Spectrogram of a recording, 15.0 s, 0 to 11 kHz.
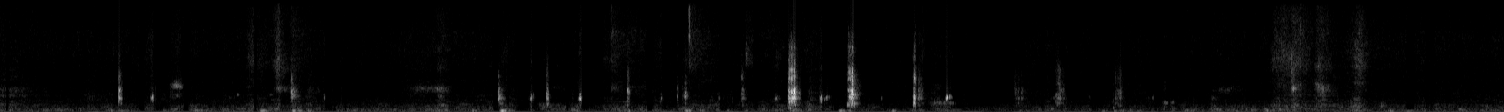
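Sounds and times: faint clicks and taps: 0:01.1 - 0:03.4, 0:04.2 - 0:15.0.

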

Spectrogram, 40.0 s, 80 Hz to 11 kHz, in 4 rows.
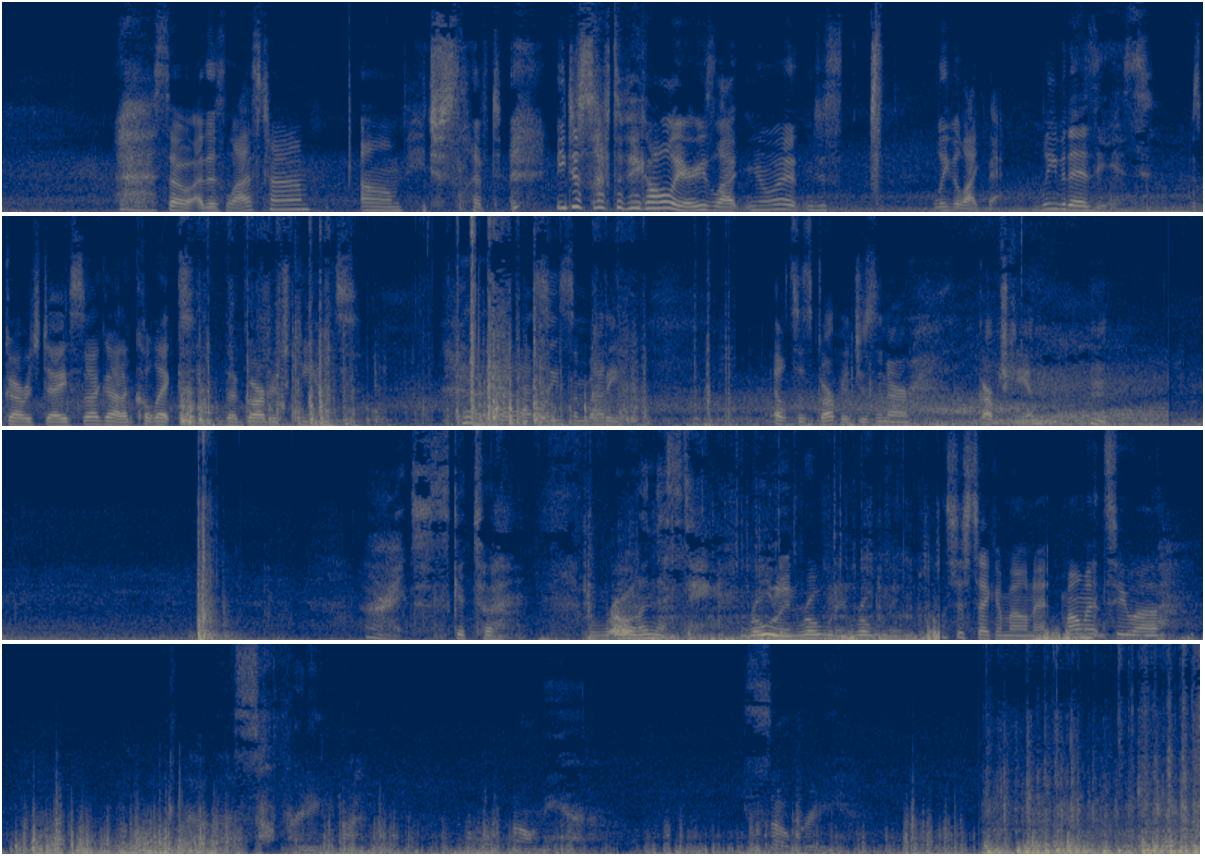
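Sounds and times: garbage can wheels on gravel: 0:10.0 - 0:16.9, 0:21.0 - 0:28.0, 0:38.2 - 0:40.0
garbage cart lid slamming shut: 0:21.6 - 0:22.0.

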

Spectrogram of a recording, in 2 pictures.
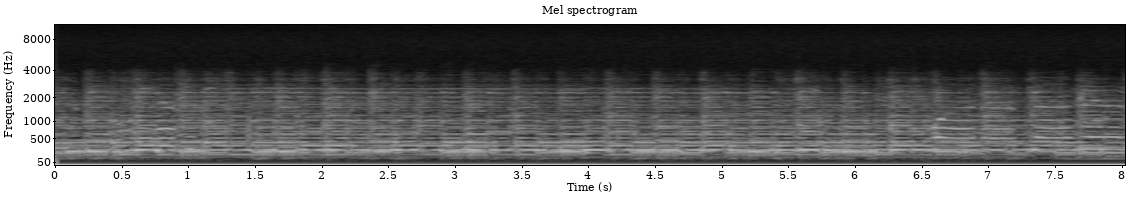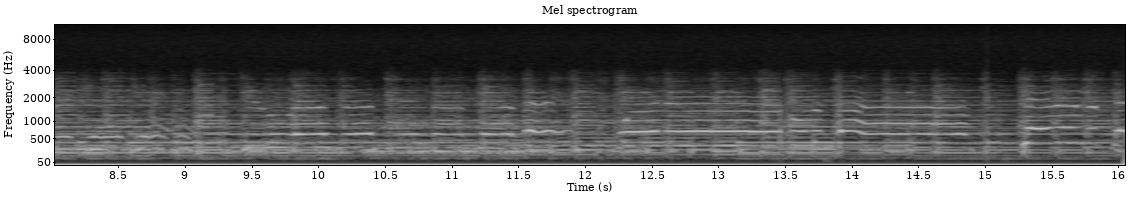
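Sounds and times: guitar strummed and plucked: 0:00.0 - 0:16.0.

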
